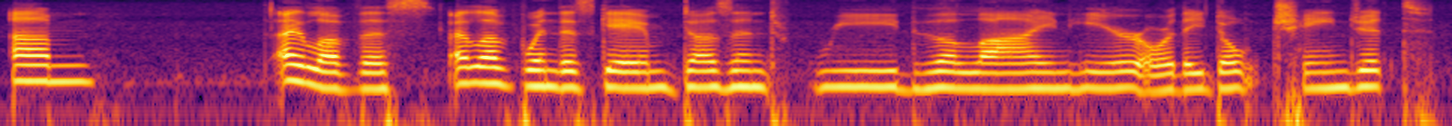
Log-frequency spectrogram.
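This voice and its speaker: A woman's voice: on the low side, steady tone, takes it slowly, smooth. A woman streamer giving casual, slangy game commentary, often talking to herself as she plays. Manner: informal, slangy, self-talking. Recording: faint game music behind.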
